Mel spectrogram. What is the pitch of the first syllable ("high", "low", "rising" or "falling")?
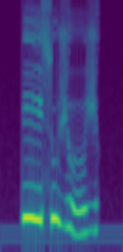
high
